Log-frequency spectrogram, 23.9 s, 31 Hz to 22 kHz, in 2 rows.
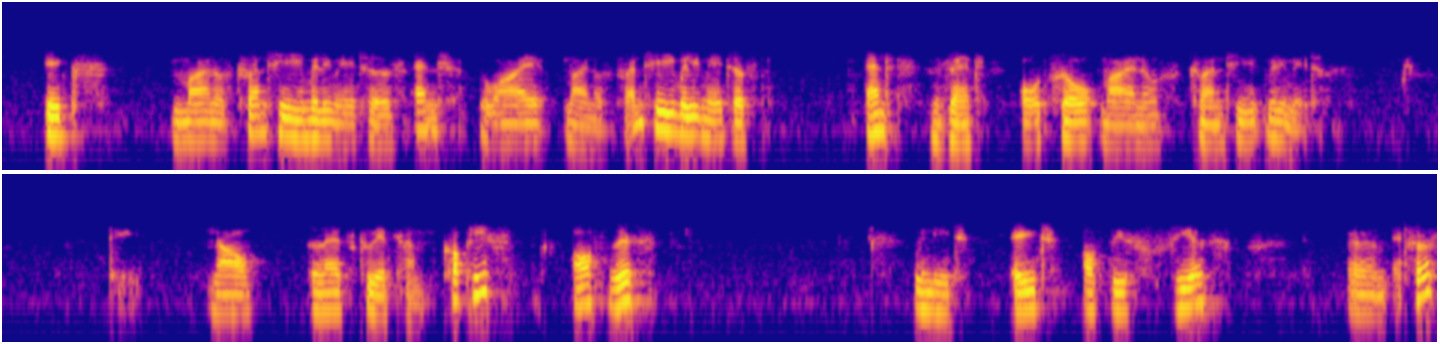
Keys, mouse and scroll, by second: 1.7 click, 2.7 KP_Subtract, 3.2 KP_2, 3.3 KP_0, 4.0 KP_Enter, 5.5 click, 6.9 KP_Subtract, 7.3 KP_2, 7.5 KP_0, 8.0 KP_Enter, 9.8 click, 10.7 KP_Subtract, 11.0 KP_2, 11.3 KP_0, 11.7 KP_Enter, 12.8-15.6 drag, 16.3 KP_2, 18.3 KP_1, 18.7 KP_3, 19.5 KP_2.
